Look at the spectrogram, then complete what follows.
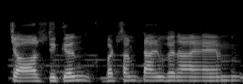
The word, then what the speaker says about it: Charles Dickens: Well, the correct pronunciation is Charles Dickens, but sometimes when I am a bit excited, I mispronounce it.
